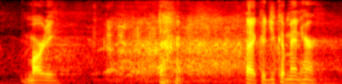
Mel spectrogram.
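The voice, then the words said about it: Deep bass voice. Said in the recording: “my dad in his deep bass voice”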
